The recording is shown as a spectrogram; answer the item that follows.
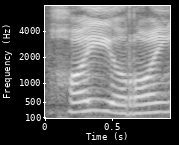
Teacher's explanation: خا میں خرخراہٹ پائی جائے گی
